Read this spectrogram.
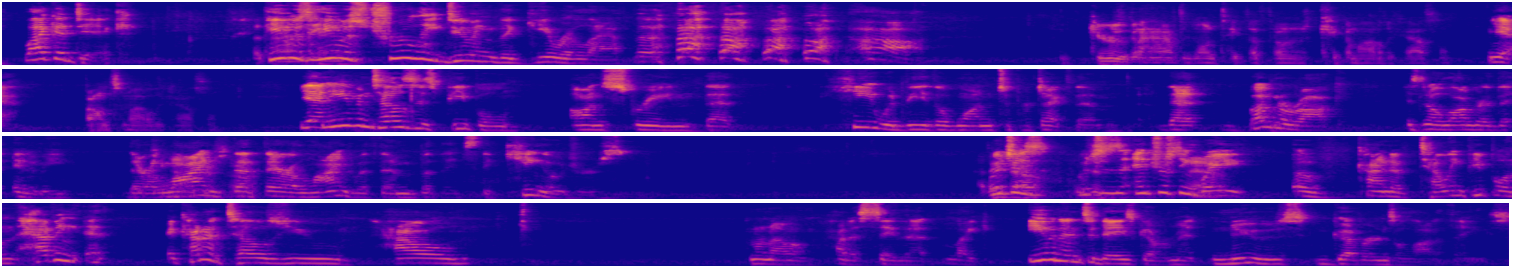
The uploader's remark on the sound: They would like to apologize for the technical issues with audio.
